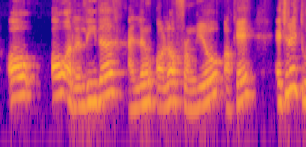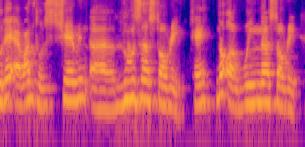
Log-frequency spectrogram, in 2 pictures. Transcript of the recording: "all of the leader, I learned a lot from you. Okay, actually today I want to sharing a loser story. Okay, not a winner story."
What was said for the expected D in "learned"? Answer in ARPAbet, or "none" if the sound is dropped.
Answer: none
